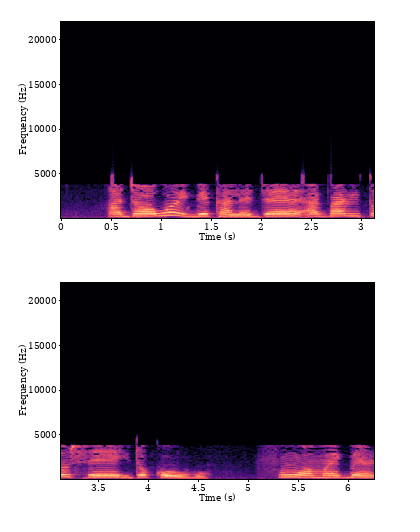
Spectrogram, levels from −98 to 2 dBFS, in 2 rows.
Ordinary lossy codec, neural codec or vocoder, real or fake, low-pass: AAC, 16 kbps; none; real; 10.8 kHz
